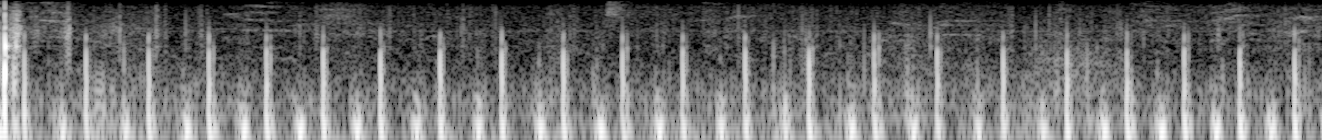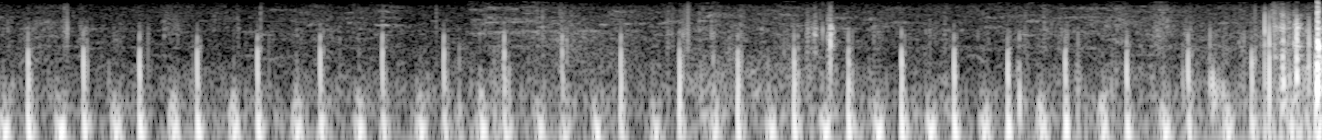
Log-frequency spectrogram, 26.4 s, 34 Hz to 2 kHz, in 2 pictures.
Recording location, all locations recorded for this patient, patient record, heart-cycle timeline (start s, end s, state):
tricuspid valve (TV)
aortic valve (AV)+pulmonary valve (PV)+tricuspid valve (TV)+mitral valve (MV)
#Age: Child
#Sex: Female
#Height: 129.0 cm
#Weight: 27.7 kg
#Pregnancy status: False
#Murmur: Absent
#Murmur locations: nan
#Most audible location: nan
#Systolic murmur timing: nan
#Systolic murmur shape: nan
#Systolic murmur grading: nan
#Systolic murmur pitch: nan
#Systolic murmur quality: nan
#Diastolic murmur timing: nan
#Diastolic murmur shape: nan
#Diastolic murmur grading: nan
#Diastolic murmur pitch: nan
#Diastolic murmur quality: nan
#Outcome: Abnormal
#Campaign: 2014 screening campaign
0.00	0.10	S1
0.10	0.22	systole
0.22	0.30	S2
0.30	0.58	diastole
0.58	0.70	S1
0.70	0.84	systole
0.84	0.94	S2
0.94	1.22	diastole
1.22	1.34	S1
1.34	1.46	systole
1.46	1.56	S2
1.56	1.82	diastole
1.82	1.94	S1
1.94	2.08	systole
2.08	2.18	S2
2.18	2.40	diastole
2.40	2.52	S1
2.52	2.64	systole
2.64	2.74	S2
2.74	2.96	diastole
2.96	3.08	S1
3.08	3.20	systole
3.20	3.30	S2
3.30	3.54	diastole
3.54	3.64	S1
3.64	3.78	systole
3.78	3.88	S2
3.88	4.12	diastole
4.12	4.24	S1
4.24	4.38	systole
4.38	4.48	S2
4.48	4.74	diastole
4.74	4.86	S1
4.86	5.00	systole
5.00	5.10	S2
5.10	5.36	diastole
5.36	5.48	S1
5.48	5.62	systole
5.62	5.70	S2
5.70	5.96	diastole
5.96	6.08	S1
6.08	6.22	systole
6.22	6.32	S2
6.32	6.56	diastole
6.56	6.66	S1
6.66	6.80	systole
6.80	6.90	S2
6.90	7.18	diastole
7.18	7.28	S1
7.28	7.44	systole
7.44	7.54	S2
7.54	7.80	diastole
7.80	7.92	S1
7.92	8.06	systole
8.06	8.18	S2
8.18	8.48	diastole
8.48	8.60	S1
8.60	8.72	systole
8.72	8.82	S2
8.82	9.10	diastole
9.10	9.20	S1
9.20	9.36	systole
9.36	9.46	S2
9.46	9.74	diastole
9.74	9.86	S1
9.86	10.00	systole
10.00	10.10	S2
10.10	10.40	diastole
10.40	10.50	S1
10.50	10.64	systole
10.64	10.74	S2
10.74	11.00	diastole
11.00	11.12	S1
11.12	11.26	systole
11.26	11.36	S2
11.36	11.58	diastole
11.58	11.70	S1
11.70	11.82	systole
11.82	11.92	S2
11.92	12.12	diastole
12.12	12.24	S1
12.24	12.38	systole
12.38	12.48	S2
12.48	12.68	diastole
12.68	12.80	S1
12.80	12.92	systole
12.92	13.02	S2
13.02	13.24	diastole
13.24	13.34	S1
13.34	13.48	systole
13.48	13.58	S2
13.58	13.78	diastole
13.78	13.92	S1
13.92	14.04	systole
14.04	14.14	S2
14.14	14.34	diastole
14.34	14.46	S1
14.46	14.60	systole
14.60	14.70	S2
14.70	14.92	diastole
14.92	15.04	S1
15.04	15.16	systole
15.16	15.28	S2
15.28	15.52	diastole
15.52	15.64	S1
15.64	15.78	systole
15.78	15.88	S2
15.88	16.16	diastole
16.16	16.28	S1
16.28	16.40	systole
16.40	16.50	S2
16.50	16.78	diastole
16.78	16.90	S1
16.90	17.02	systole
17.02	17.12	S2
17.12	17.40	diastole
17.40	17.50	S1
17.50	17.64	systole
17.64	17.74	S2
17.74	18.00	diastole
18.00	18.12	S1
18.12	18.26	systole
18.26	18.36	S2
18.36	18.58	diastole
18.58	18.70	S1
18.70	18.84	systole
18.84	18.94	S2
18.94	19.14	diastole
19.14	19.26	S1
19.26	19.40	systole
19.40	19.50	S2
19.50	19.74	diastole
19.74	19.86	S1
19.86	20.00	systole
20.00	20.10	S2
20.10	20.32	diastole
20.32	20.44	S1
20.44	20.58	systole
20.58	20.68	S2
20.68	20.90	diastole
20.90	21.02	S1
21.02	21.14	systole
21.14	21.24	S2
21.24	21.44	diastole
21.44	21.56	S1
21.56	21.68	systole
21.68	21.78	S2
21.78	21.96	diastole
21.96	22.08	S1
22.08	22.22	systole
22.22	22.32	S2
22.32	22.50	diastole
22.50	22.60	S1
22.60	22.74	systole
22.74	22.84	S2
22.84	23.04	diastole
23.04	23.14	S1
23.14	23.28	systole
23.28	23.38	S2
23.38	23.60	diastole
23.60	23.72	S1
23.72	23.86	systole
23.86	23.94	S2
23.94	24.22	diastole
24.22	24.34	S1
24.34	24.46	systole
24.46	24.56	S2
24.56	24.84	diastole
24.84	24.96	S1
24.96	25.08	systole
25.08	25.18	S2
25.18	25.46	diastole
25.46	25.58	S1
25.58	25.72	systole
25.72	25.82	S2
25.82	26.06	diastole
26.06	26.24	S1
26.24	26.36	systole
26.36	26.45	S2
